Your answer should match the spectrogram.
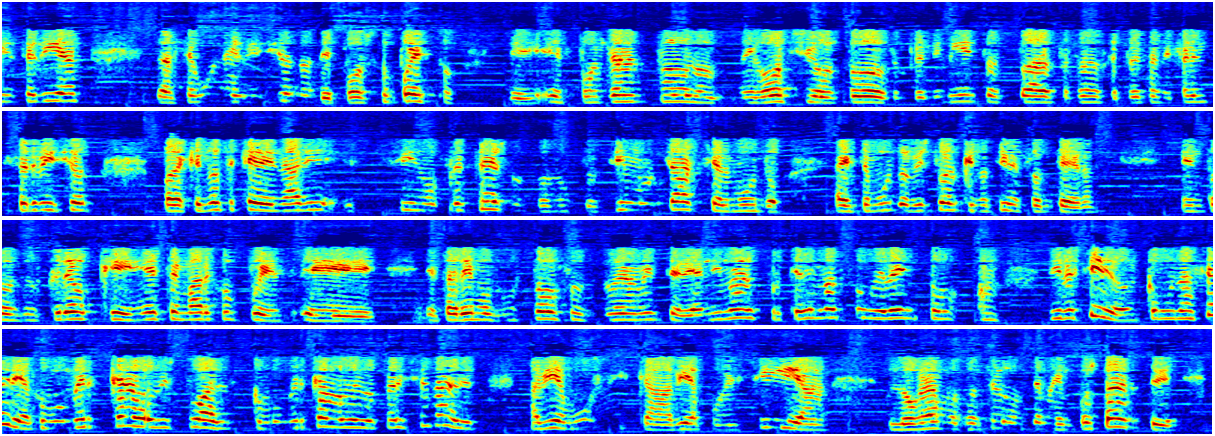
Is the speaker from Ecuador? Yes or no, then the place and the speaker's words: yes; Ecuador; now in Spain; lo que somos los ecuatorianos capaces del mundo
